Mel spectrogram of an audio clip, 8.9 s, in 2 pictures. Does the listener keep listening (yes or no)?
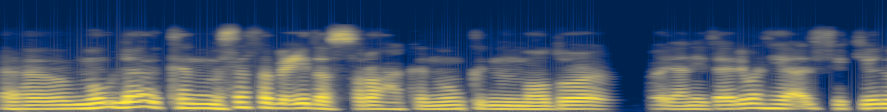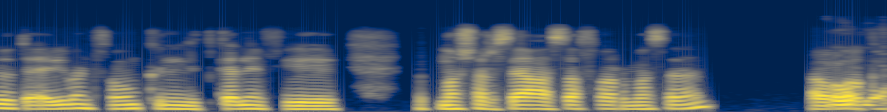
no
